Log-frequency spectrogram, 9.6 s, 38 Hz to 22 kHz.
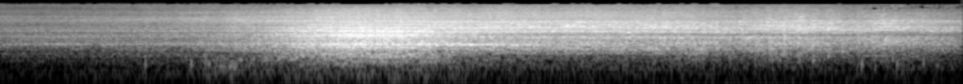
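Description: JR Freight EF66 electric locomotive hauling a freight train of Koki container flatcars passes close by: the sound swells to its loudest about four seconds in as the locomotive goes past, then the wagons roll by steadily, easing off slightly near the end.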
